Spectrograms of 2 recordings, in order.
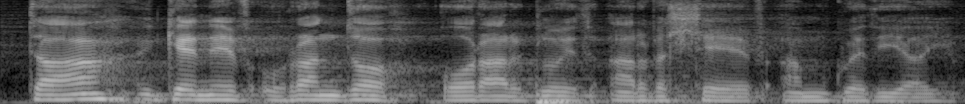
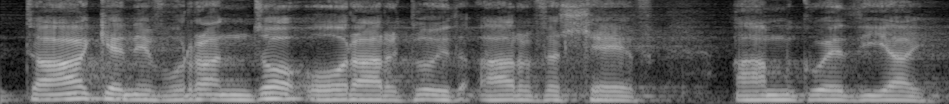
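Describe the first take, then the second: Both takes have the same delivery.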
